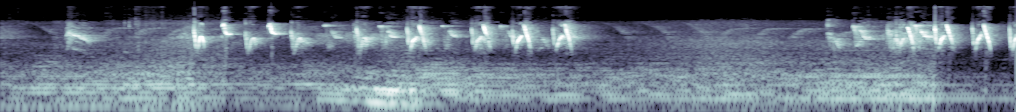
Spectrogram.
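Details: Bar-winged prinia song used to coax a caged bird into singing: irregular high sharp chirps over a noisy, humming background with low rumble throughout.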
